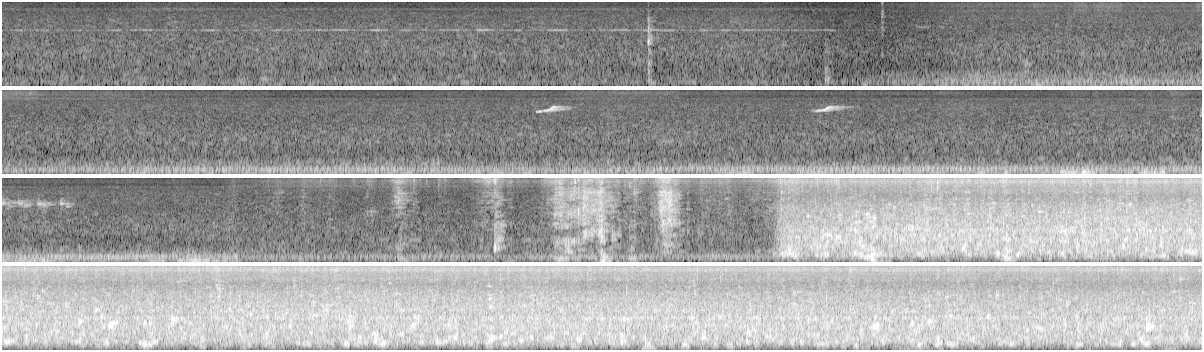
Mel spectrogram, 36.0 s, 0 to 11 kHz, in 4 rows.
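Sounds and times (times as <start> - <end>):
forest background: 0.0 - 36.0
dense pattering of water: 23.8 - 36.0.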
